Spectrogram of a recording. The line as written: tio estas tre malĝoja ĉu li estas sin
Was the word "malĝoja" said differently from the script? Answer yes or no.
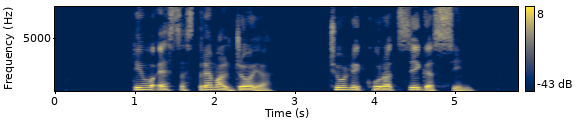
no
